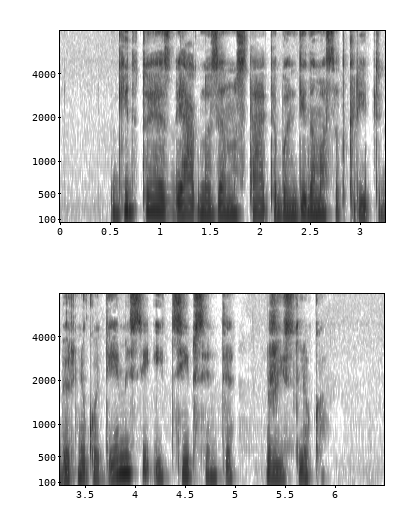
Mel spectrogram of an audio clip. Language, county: Lithuanian, Telšiai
